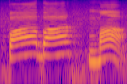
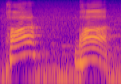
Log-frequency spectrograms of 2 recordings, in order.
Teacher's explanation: यानी कम हवा निकलेगी मुख से तो अल्पप्राण होगा और अधिक हवा उत्पन्न होगी तो महाप्राण होता है।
